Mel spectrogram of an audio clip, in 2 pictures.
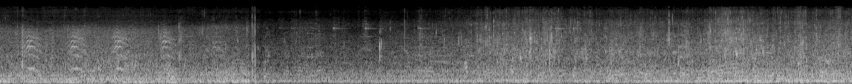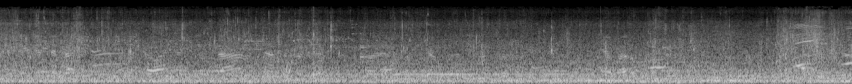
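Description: A boat engine running with a steady low hum, with water washing and wind noise, and indistinct voices in the background.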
